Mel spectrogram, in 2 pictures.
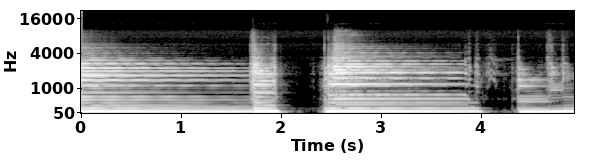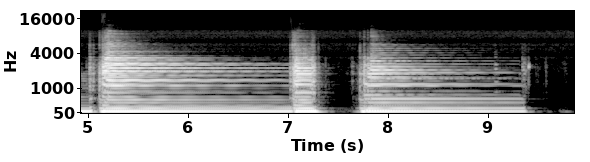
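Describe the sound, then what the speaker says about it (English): Fender Champion 40 guitar amp with its fast chorus effect engaged, loud distorted guitar chords ringing out in separate bursts with short gaps between them, alone with no talking. "The first chorus with the red light indicator, this is the fast chorus"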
